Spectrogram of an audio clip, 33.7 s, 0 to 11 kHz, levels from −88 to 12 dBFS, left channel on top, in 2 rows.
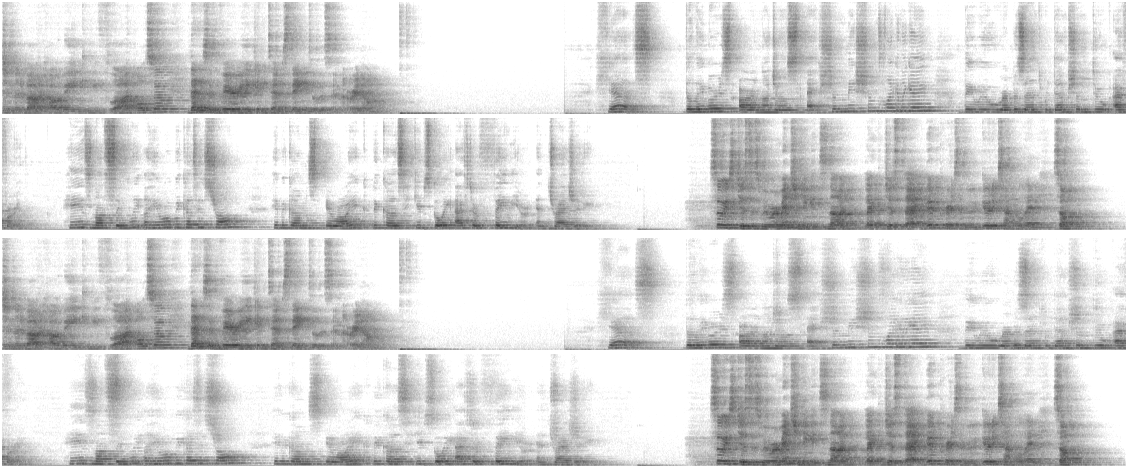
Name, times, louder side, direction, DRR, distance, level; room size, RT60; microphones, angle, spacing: voice 1, 0.0-5.6 27.5-32.9, right 1 dB, 5° right, -2 dB, 6.1 m, -23 dB
voice 2, 9.1-9.7 10.2-14.0 14.3-17.2 17.8-20.4 20.9-25.8, left 2 dB, 85° left, 6 dB, 2.9 m, -27 dB
26.0 x 15.0 x 7.0 m, 1.1 s
head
